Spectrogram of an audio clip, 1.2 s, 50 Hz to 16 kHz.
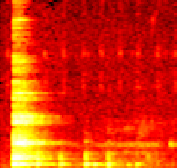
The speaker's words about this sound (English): Opening with my De Helden Bruges bottle opener I picked up at the brewery in 2013 when I was over in the Netherlands. It's got a yellow top, this one, so off it comes.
